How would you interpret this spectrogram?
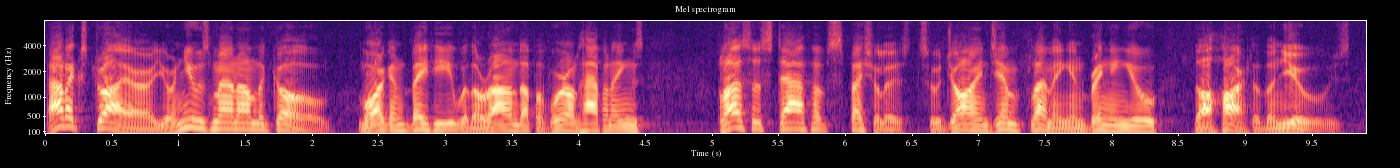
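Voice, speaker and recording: A man's voice: medium pitch, big pitch swings, normal speed, bright, forceful tone. An American man announcing programmes in a polished, jaunty, scripted 1950s radio style.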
